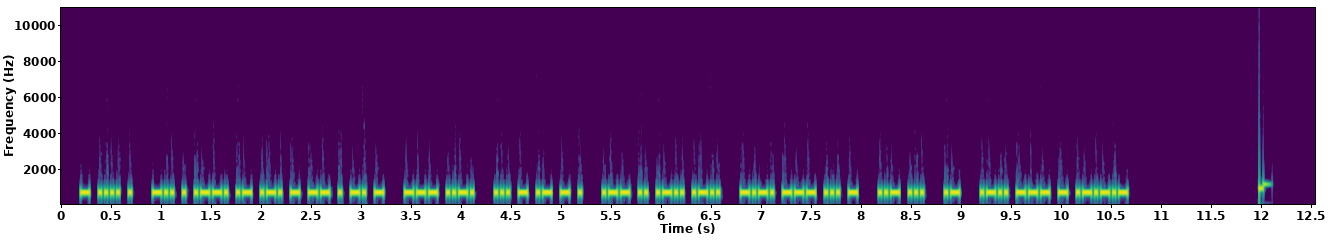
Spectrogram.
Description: Morse code, heard as a keyed tone, about 40 wpm, 700 Hz. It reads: THE DEPARTMENT OF STATE WILL COST US A LOT.
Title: Sentences from Top 1000 Words - Review Part 5 - 40wpm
